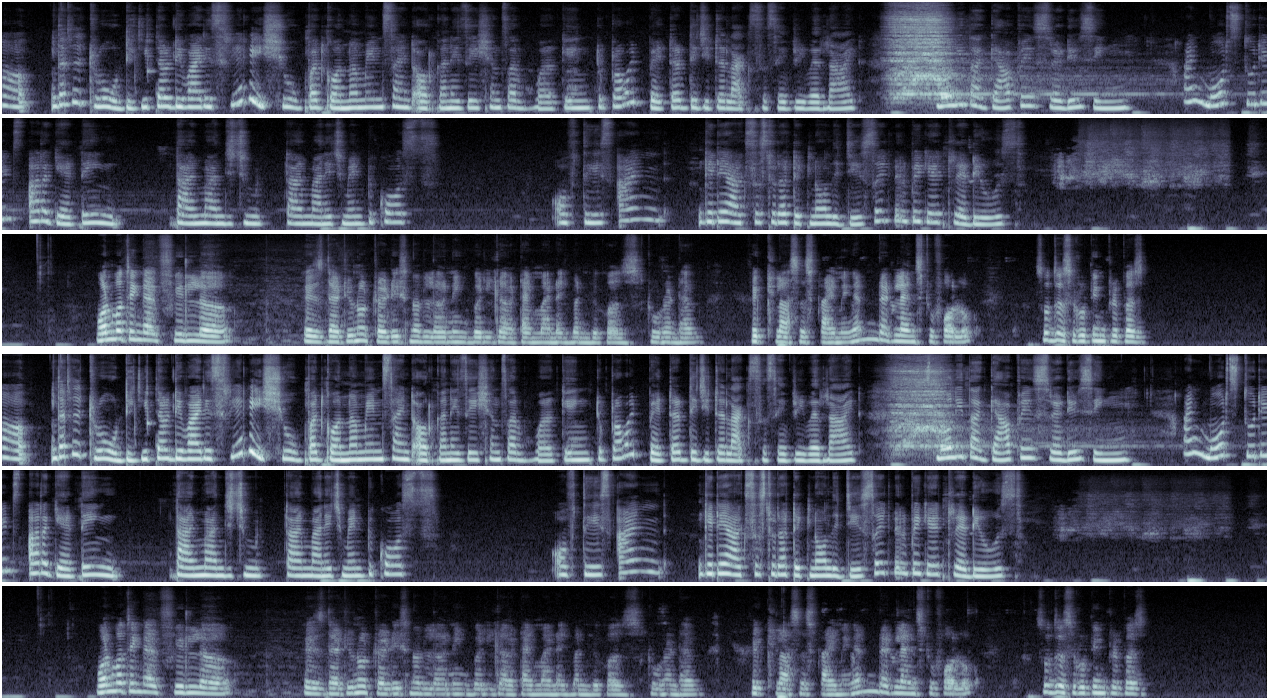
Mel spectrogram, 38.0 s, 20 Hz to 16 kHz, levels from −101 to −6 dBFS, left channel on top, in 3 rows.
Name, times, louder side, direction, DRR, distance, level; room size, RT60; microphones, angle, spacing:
voice 1, 0.0-8.5 8.8-9.1 9.3-11.3 11.8-13.9 14.3-16.7 18.2-19.3 19.6-22.7, right 3 dB, 35° right, 0.4 m, -25 dB
sound 1, 8.8-14.5, left 2 dB, 40° left, 1.2 m, -35 dB
voice 2, 23.2-24.9 26.3-27.6 28.3-32.3 32.8-35.0 35.7-36.7, left 3 dB, 60° left, 0.6 m, -28 dB
4.9 x 2.4 x 2.4 m
head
